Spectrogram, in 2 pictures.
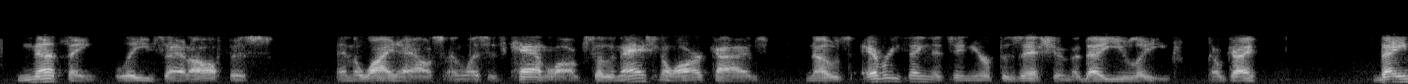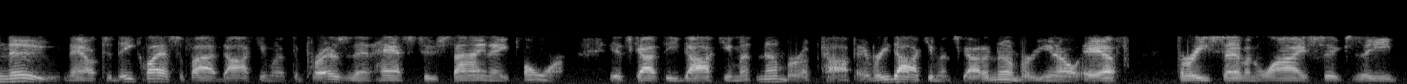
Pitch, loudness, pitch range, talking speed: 95 Hz, -23 LUFS, 75-110 Hz, 115 wpm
